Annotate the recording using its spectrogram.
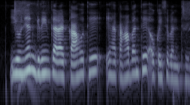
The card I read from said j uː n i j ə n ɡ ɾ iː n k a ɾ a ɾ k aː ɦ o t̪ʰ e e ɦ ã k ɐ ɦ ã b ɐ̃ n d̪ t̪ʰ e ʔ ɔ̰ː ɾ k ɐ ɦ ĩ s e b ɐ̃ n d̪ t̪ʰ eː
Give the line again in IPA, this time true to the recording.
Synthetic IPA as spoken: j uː n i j ə n ɡ ɾ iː n k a ɾ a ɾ k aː ɦ o t̪ʰ e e ɦ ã k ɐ ɦ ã b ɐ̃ n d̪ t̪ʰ e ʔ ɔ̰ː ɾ k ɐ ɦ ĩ s e b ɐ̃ n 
